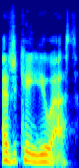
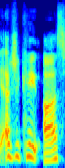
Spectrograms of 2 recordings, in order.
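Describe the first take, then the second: First: US is spelled out as two letters. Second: US is said as the word 'us'. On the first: The country is the one being educated. "or Educate U S?" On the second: The listener is asked to educate themselves. "Do you say Educate Us"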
